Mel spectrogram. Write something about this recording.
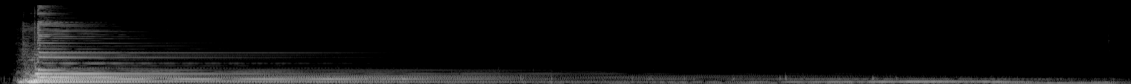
Music > Solo instrument
MUSCPluck Guitar, Strum, Single, Ascending Up To A Single Note Nicholas Judy TDC
A single guitar strum that ascends up into a single note.
strum, guitar, Phone-recording, ascending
